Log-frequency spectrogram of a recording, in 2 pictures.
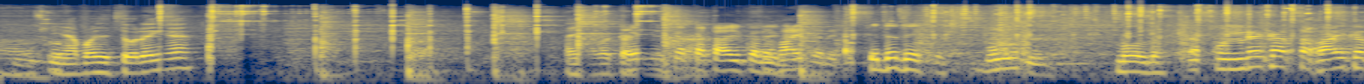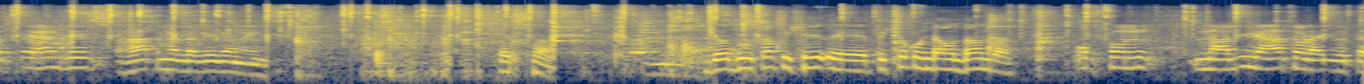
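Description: Metal shears snip and scrape against metal castings.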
